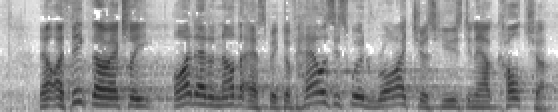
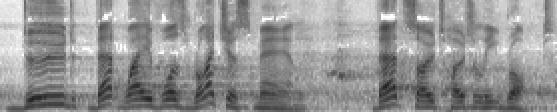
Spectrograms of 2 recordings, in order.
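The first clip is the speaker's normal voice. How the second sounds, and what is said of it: Attempted surfer-dude accent. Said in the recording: “Often associated with surfers. ... I don't think I got the accent right”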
